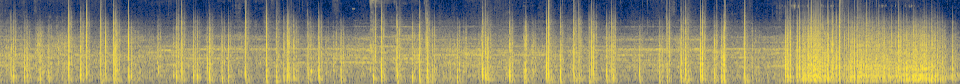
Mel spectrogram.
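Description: Aerial fireworks shells bursting in quick succession, many sharp bangs close together, over the music the show is set to. Near the end comes a loud, dense crackle lasting about three seconds.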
